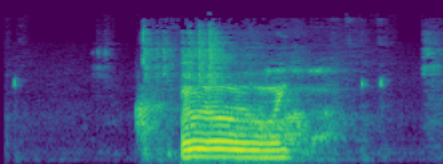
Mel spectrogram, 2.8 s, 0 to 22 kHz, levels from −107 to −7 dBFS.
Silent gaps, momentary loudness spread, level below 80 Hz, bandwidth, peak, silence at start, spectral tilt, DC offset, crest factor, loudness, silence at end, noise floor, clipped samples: none; 22 LU; -66 dBFS; 12.5 kHz; -4 dBFS; 0.85 s; -5.5 dB/octave; under 0.1%; 18 dB; -19 LUFS; 0.7 s; -72 dBFS; under 0.1%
